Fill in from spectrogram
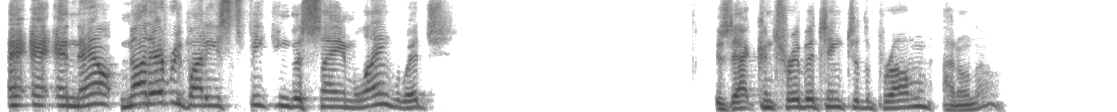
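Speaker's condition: No condition

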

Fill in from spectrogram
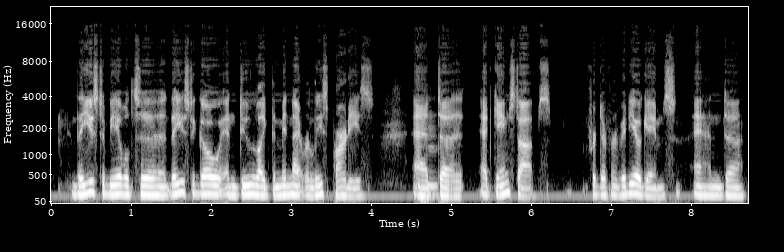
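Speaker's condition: No condition

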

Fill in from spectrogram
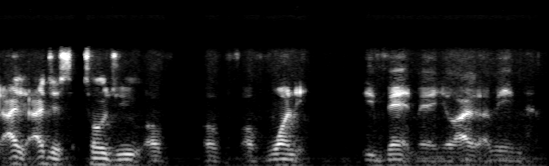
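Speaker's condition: Stutter; acquired stutter after combat traumatic brain injury, memory loss, selective hearing, Shepherd Center TBI program; mild speech impediment with stuttering, loses train of thought mid-sentence; repeated words

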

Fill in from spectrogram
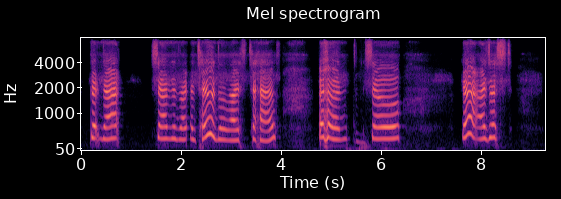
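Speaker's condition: Tracheostomy; 50-60 surgeries

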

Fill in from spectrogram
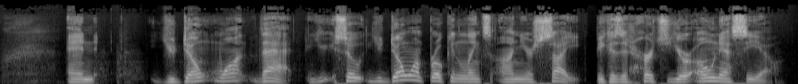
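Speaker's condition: No condition

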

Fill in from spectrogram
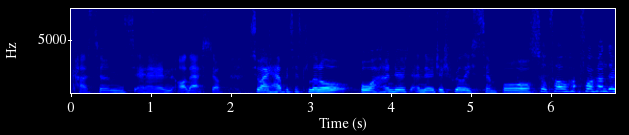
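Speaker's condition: Born deaf, cochlear implant, congenital

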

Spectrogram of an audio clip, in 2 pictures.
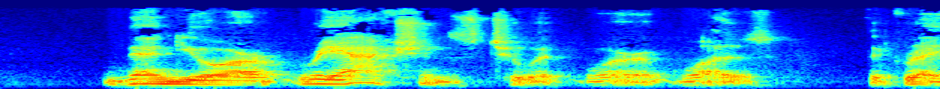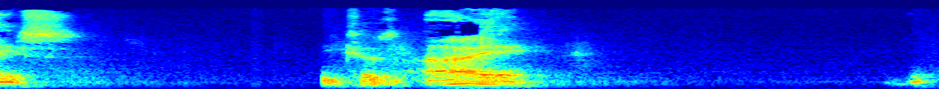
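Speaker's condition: Aphasia after stroke; hard to weave complex stories

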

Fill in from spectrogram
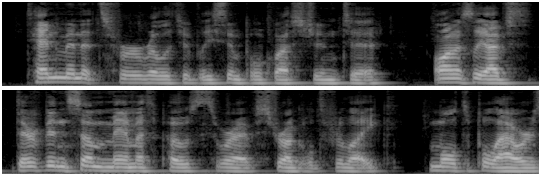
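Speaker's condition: No condition

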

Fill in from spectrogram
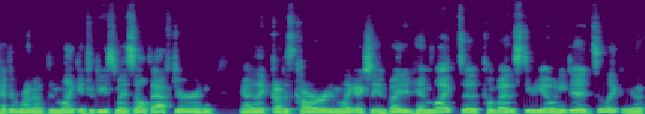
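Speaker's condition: No condition

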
